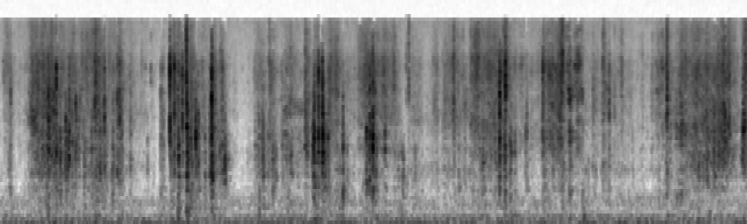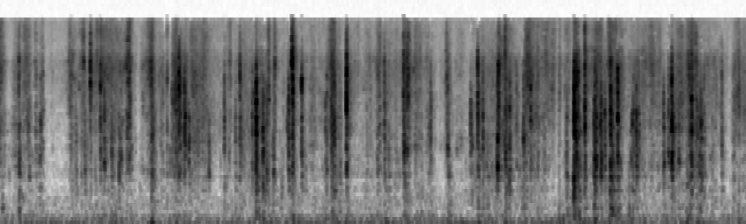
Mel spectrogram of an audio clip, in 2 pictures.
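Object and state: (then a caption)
Crinkled dry paper sheets. Fingers with long dark nails lift and turn over thin, dry pages in a loose stack of tea-stained, crinkled paper sheets lying flat. A continuous dry crinkling and rustling follows, bright and papery with frequent sharp crackles and little low end.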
